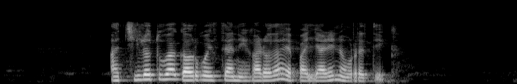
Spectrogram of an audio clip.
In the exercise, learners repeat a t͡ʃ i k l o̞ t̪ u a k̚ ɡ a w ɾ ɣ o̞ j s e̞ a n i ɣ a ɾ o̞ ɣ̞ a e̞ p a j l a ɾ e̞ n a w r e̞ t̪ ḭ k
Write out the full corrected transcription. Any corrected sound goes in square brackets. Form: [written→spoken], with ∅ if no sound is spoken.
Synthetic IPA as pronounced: a t͡ʃ i [k→∅] l o̞ t̪ u a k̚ ɡ a w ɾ ɣ o̞ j s e̞ a n i ɣ a ɾ o̞ [ɣ̞→ð̞] a e̞ p a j [l→ʎ] a ɾ e̞ n a w r e̞ t̪ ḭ k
